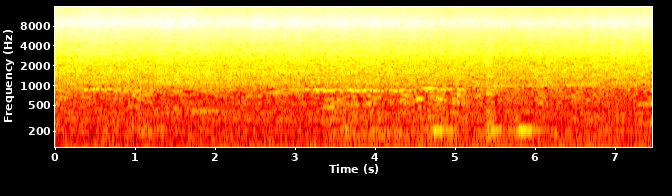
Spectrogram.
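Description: Chopped onions and ginger-garlic paste frying in hot ghee in a metal pan, giving a steady sizzle as they are stirred with a silicone spatula.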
